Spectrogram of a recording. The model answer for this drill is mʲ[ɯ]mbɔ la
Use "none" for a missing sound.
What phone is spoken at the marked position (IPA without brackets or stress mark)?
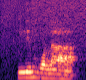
ɯ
